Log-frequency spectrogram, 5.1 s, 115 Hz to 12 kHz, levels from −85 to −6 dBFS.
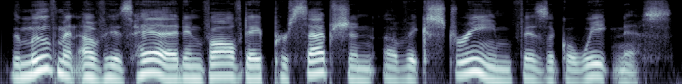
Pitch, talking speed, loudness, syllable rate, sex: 165 Hz, 140 wpm, -18 LUFS, 4.8 syllables/s, female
